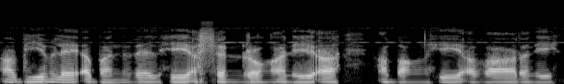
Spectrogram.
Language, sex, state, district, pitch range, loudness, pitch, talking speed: Mizo, male, Mizoram, Aizawl, 100-110 Hz, -19 LUFS, 105 Hz, 190 wpm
